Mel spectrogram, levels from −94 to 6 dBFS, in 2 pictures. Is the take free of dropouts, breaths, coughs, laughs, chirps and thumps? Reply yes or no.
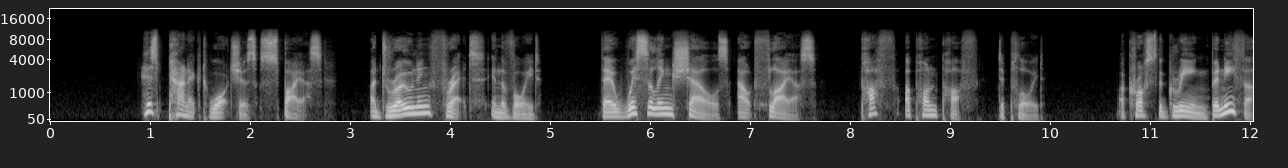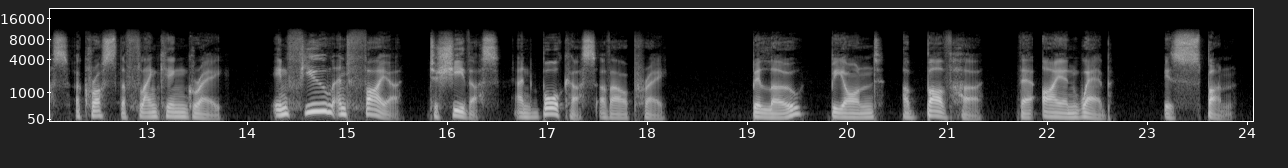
yes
